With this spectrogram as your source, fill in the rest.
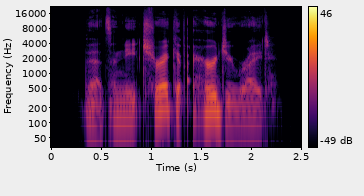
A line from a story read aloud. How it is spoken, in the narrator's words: Jack grunted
